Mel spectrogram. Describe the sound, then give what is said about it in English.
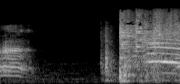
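A short clink is followed by a brief pause, then a loud, bright crash as a glass bottle is thrown through a building's window, shattering and ringing out for nearly a second, clear with no talking. “Stop smashing those windows.”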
